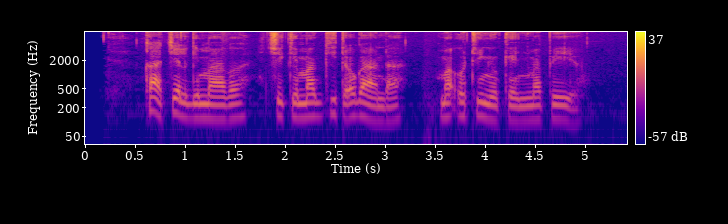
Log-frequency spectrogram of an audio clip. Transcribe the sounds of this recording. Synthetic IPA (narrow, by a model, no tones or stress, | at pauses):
kat͡ʃɪɛlɡɪmaɡɔ | t͡ʃikemaɡitɔɡanda | maʔotiŋokeɲmapɪjo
